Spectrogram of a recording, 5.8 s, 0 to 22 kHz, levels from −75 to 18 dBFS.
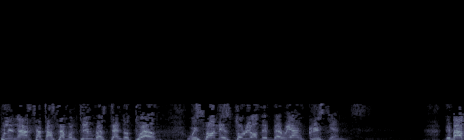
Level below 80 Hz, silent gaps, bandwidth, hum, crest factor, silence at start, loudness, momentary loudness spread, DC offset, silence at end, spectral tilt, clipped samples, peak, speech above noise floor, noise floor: -58 dBFS; none; 5.8 kHz; none; 20 dB; 0 s; -31 LUFS; 13 LU; under 0.1%; 0 s; -2.5 dB/octave; under 0.1%; -12 dBFS; 40 dB; -72 dBFS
